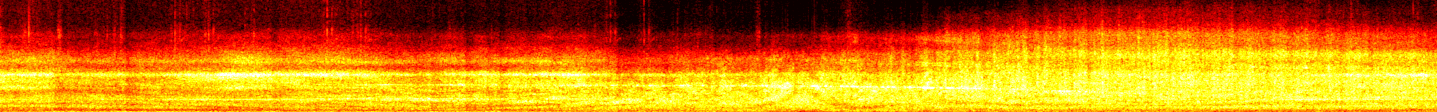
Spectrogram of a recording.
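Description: A jet engine whines, its pitch shifting as the jet hovers and passes.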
